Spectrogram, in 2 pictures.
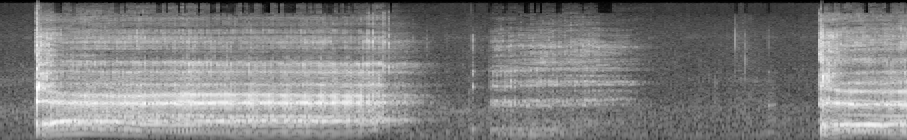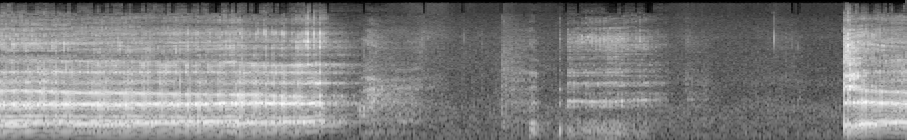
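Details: A person demonstrating deliberate burping by swallowing air gives two long, loud, voiced belches with quieter gurgling burps between them.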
